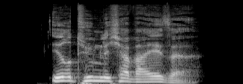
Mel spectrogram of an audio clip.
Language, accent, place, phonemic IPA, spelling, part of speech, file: German, Germany, Berlin, /ˈɪʁtyːmlɪçɐˌvaɪ̯zə/, irrtümlicherweise, adverb, De-irrtümlicherweise.ogg
- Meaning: erroneously; mistakenly, inadvertently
